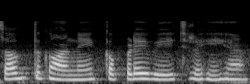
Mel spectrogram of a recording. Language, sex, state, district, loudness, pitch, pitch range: Hindi, female, Punjab, Fazilka, -15 LUFS, 240 Hz, 230-255 Hz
